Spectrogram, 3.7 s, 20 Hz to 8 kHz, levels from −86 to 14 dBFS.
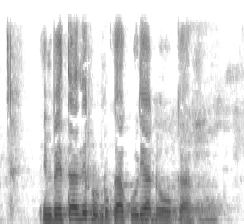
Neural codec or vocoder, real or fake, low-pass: none; real; 7.2 kHz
